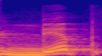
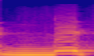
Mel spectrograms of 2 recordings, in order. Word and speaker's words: debt: उसको डेप्ट नहीं पढ़ते, हाँ बहुत बच्चे इसको डेप्ट पढ़ते हैं, DEBT, ये बी साइलेंट है, समझे, डेट है क्या, डेट।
